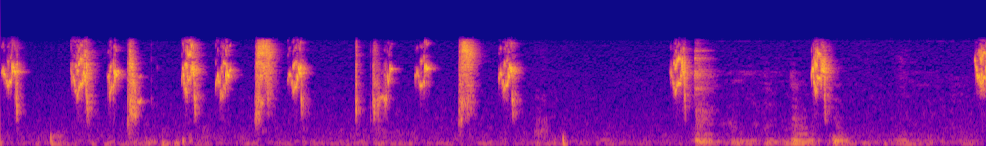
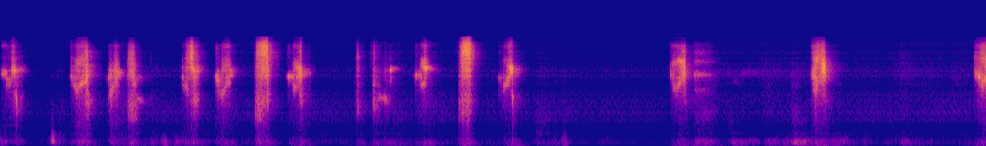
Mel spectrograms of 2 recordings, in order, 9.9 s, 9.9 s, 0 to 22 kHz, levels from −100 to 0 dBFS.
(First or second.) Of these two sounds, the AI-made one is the second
